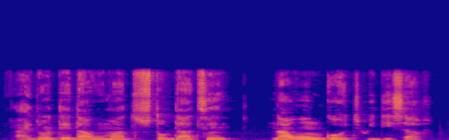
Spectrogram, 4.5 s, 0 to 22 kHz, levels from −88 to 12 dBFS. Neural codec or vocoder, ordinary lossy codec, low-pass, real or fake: none; none; 10.8 kHz; real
